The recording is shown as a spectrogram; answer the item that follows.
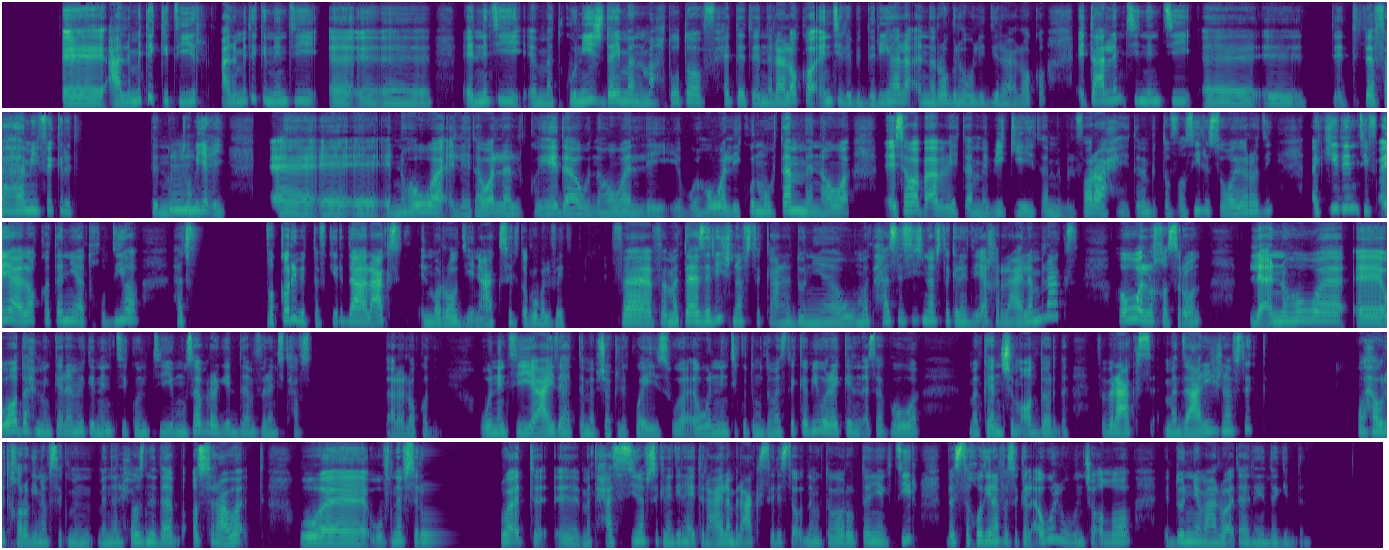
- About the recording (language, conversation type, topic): Arabic, advice, إزاي بتوصف حزنك الشديد بعد ما فقدت علاقة أو شغل مهم؟
- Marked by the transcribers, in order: distorted speech; tapping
